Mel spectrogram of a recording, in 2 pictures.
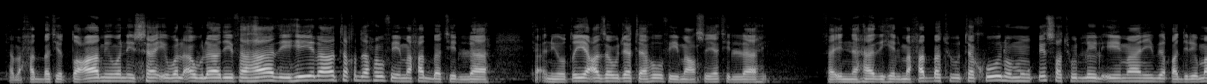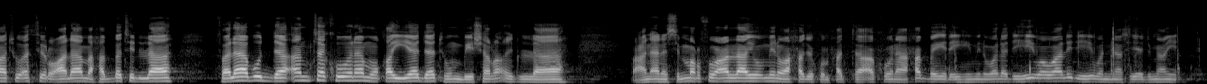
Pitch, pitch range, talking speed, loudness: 145 Hz, 125-155 Hz, 125 wpm, -23 LUFS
